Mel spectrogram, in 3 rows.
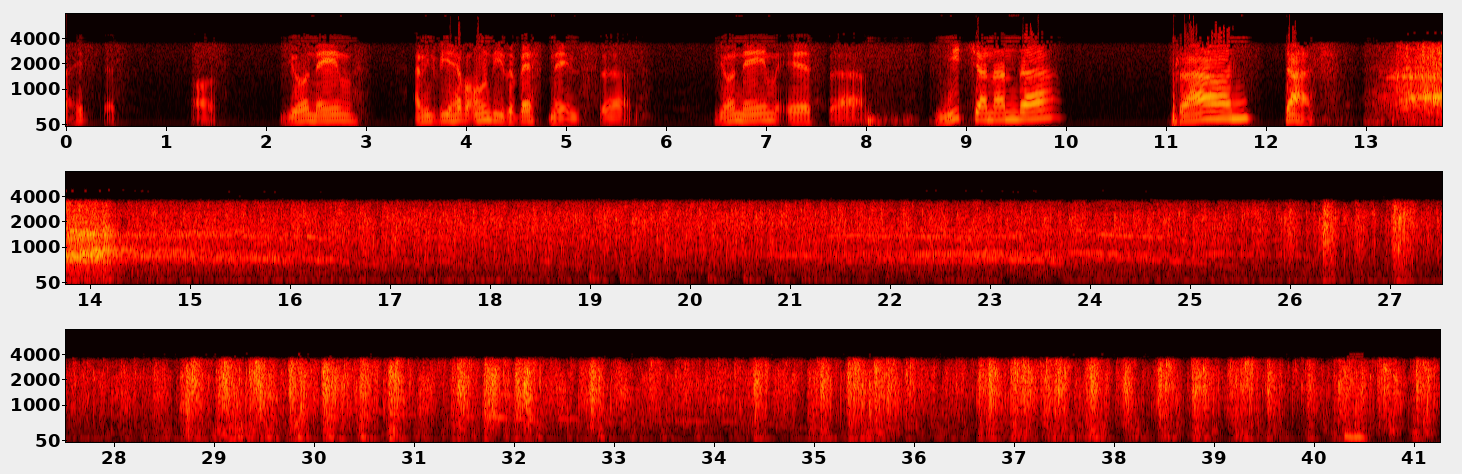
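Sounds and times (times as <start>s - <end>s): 
speech: 0.0s - 0.6s, 1.2s - 5.8s, 6.5s - 10.0s, 11.0s - 13.3s
whoops: 13.0s - 19.2s, 20.4s - 26.5s, 30.4s - 35.1s
enthusiastic audience applause: 13.0s - 41.2s.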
